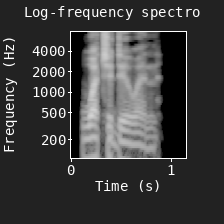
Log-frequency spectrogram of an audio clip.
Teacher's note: Doesn't sound like five words. It melts into what you doing.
